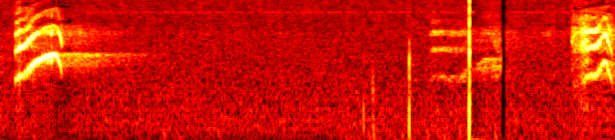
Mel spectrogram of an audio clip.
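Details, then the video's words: Cockatiel call played to encourage mating: a loud, rising then falling whistled chirp rich in overtones, then faint clicks and tapping, and a second bright chirp at the end. "تحفيز طيور الكوكتيل على التزاوج بعد سماع هذا المقطع باذن الله"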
